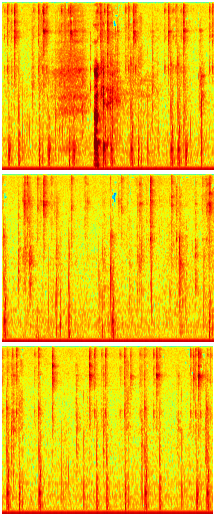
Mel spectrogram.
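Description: Footsteps knock on wooden boards.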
